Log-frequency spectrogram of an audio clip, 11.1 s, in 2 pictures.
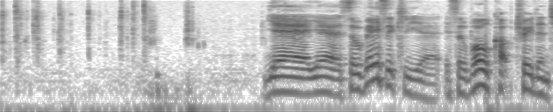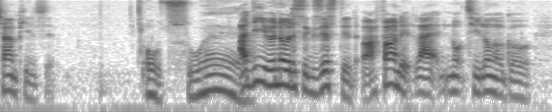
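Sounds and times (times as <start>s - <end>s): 
typing on a computer keyboard: 0.0s - 2.0s
speech: 2.6s - 6.2s, 7.0s - 10.9s.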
